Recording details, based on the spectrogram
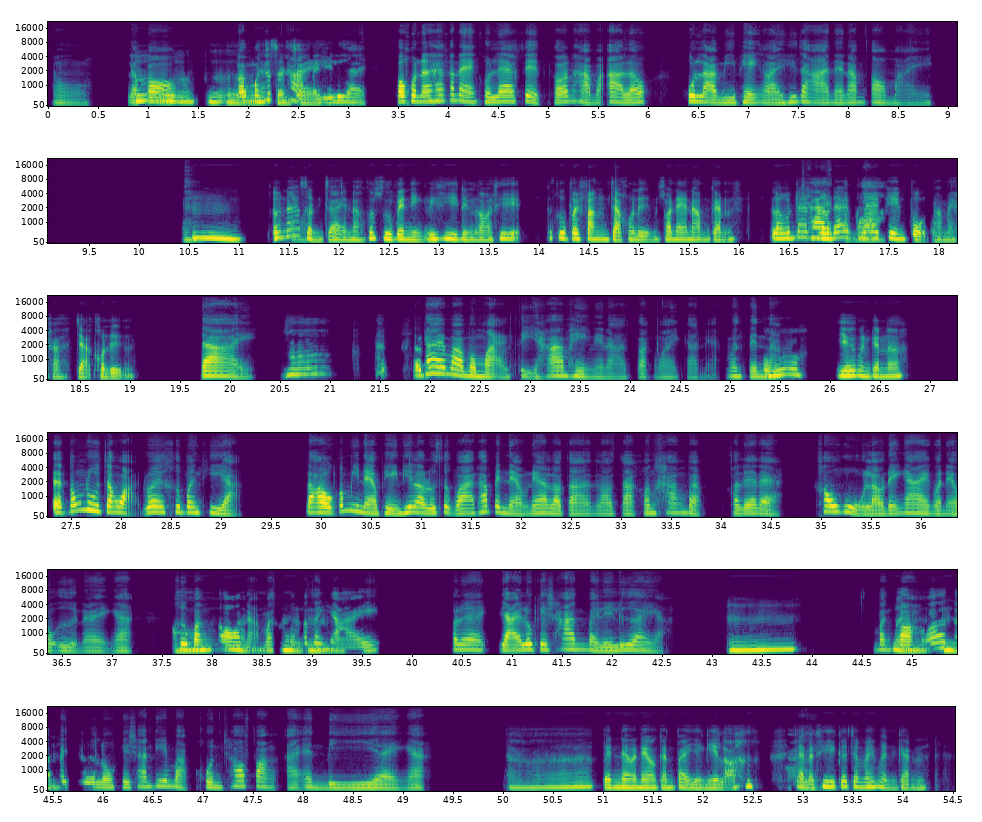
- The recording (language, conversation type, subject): Thai, podcast, คุณมักค้นพบเพลงใหม่ๆ จากช่องทางไหนมากที่สุด?
- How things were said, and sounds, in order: laughing while speaking: "อ๋อ"; chuckle; tapping; chuckle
